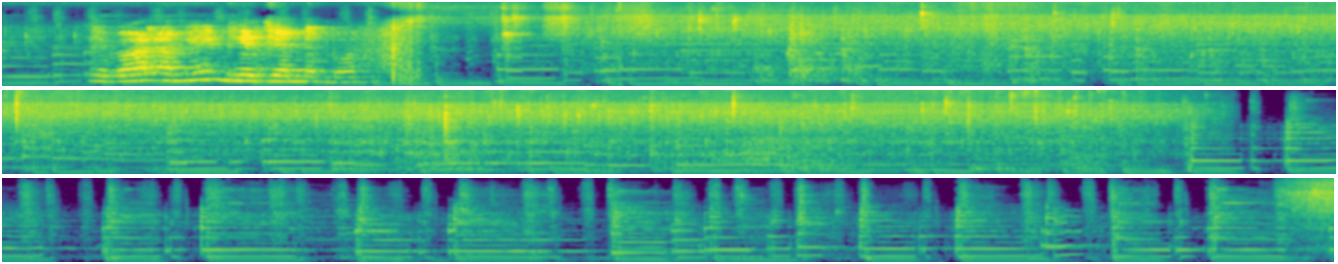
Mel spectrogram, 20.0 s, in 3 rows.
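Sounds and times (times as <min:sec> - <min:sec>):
food sizzling in hot oil: 0:02.0 - 0:12.7, 0:19.7 - 0:20.0
oil popping: 0:02.7 - 0:12.4.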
